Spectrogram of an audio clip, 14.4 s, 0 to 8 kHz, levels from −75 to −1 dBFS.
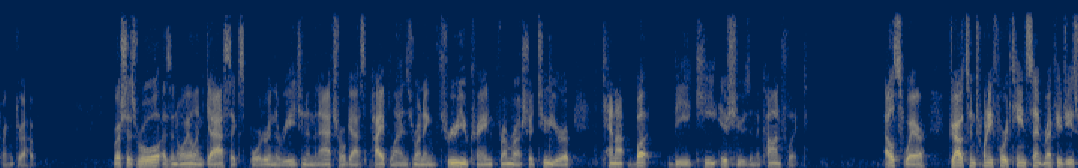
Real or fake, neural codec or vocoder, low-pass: real; none; 7.2 kHz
